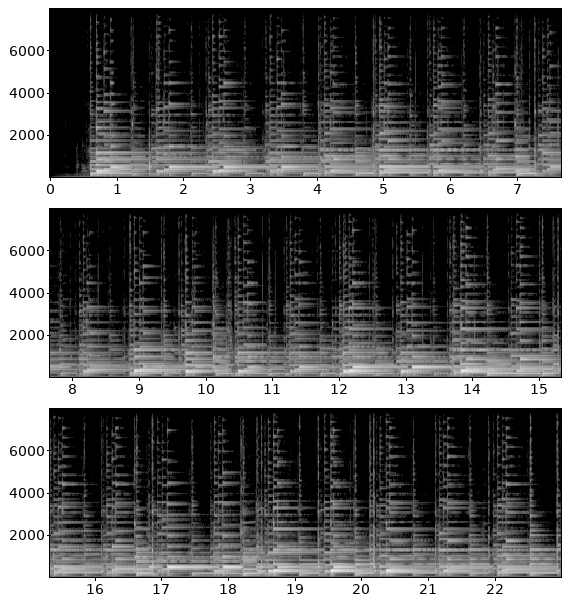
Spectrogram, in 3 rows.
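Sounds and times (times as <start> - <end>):
koa ukulele: 0.0 - 23.0
guitar: 0.5 - 23.0.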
